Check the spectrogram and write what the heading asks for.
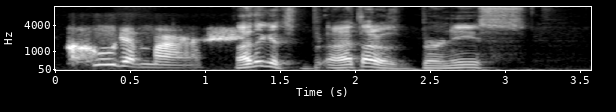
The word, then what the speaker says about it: Courtemanche: It's a big French So it's like a family.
